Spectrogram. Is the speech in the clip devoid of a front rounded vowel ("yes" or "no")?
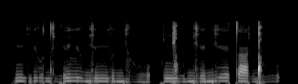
yes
